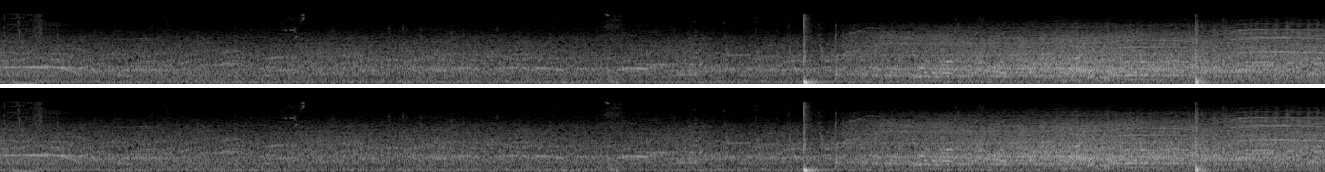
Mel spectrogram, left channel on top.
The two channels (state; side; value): identical; both; correlation 1.00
